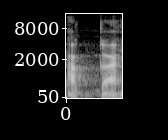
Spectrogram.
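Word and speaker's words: acca: আ বি সি ডি এ এফ জি জি আক্কা আক্কা আক্কা এইচকে ওরা উচ্চারণ করে আক্কা, এইচকে উচ্চারণ করে আক্কা।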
